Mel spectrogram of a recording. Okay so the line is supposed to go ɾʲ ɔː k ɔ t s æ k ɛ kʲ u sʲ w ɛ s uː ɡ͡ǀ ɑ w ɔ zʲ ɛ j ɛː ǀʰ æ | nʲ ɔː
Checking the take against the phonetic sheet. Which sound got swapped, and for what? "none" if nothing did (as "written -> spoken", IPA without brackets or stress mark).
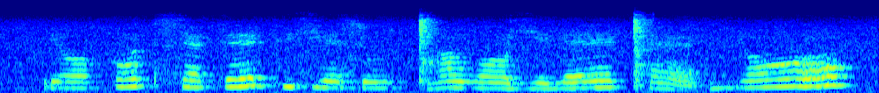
none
